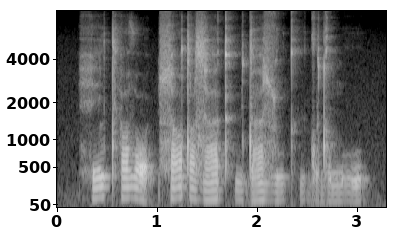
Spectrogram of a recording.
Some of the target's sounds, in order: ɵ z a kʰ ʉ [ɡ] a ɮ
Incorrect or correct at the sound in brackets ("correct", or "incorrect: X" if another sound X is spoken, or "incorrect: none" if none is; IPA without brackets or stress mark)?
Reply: incorrect: d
